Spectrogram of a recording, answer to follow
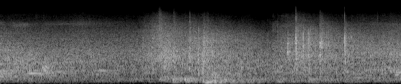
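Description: Ice hockey arena ambience: skates scraping on the ice under scattered crowd voices, with a quick run of sharp knocks about three seconds in.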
